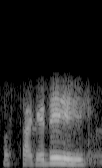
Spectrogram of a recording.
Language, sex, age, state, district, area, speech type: Assamese, female, 18-30, Assam, Sivasagar, rural, conversation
